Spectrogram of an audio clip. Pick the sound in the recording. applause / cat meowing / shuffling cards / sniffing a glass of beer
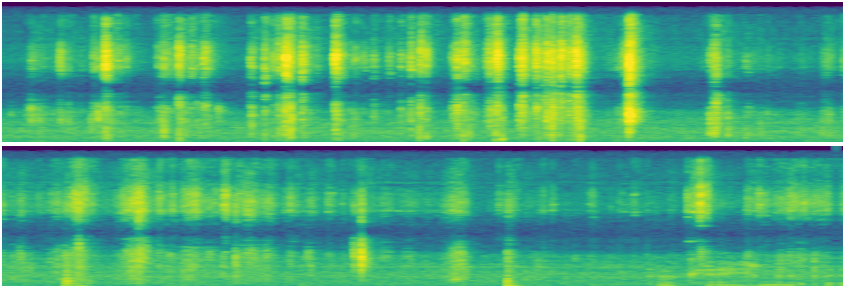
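shuffling cards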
